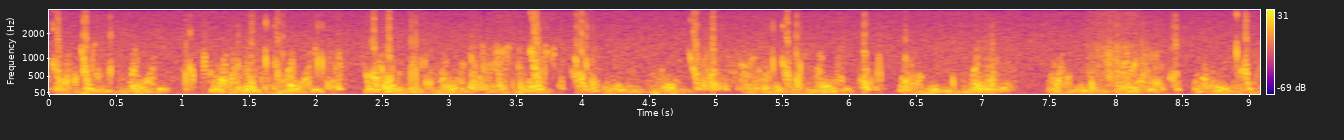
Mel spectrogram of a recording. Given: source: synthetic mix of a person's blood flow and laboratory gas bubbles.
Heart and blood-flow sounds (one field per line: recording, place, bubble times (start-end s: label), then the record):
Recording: Doppler ultrasound of blood flow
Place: precordium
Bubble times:
0.00-0.14 s: bubbles
0.21-0.49 s: bubbles
0.99-1.27 s: bubbles
1.35-1.77 s: bubbles
1.90-2.24 s: bubbles
2.34-2.63 s: bubbles
2.69-2.89 s: bubbles
3.12-3.88 s: bubbles
3.90-4.13 s: bubbles
4.78-5.70 s: bubbles
5.91-5.97 s: bubbles
6.06-6.28 s: bubbles
6.39-6.47 s: bubbles
6.74-6.82 s: bubbles
6.92-7.27 s: bubbles
7.77-8.49 s: bubbles
8.87-9.09 s: bubbles
From the record:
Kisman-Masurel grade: 343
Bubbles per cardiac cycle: rolling drumbeat, 9 or more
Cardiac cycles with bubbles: 100%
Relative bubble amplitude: loud (0.450 to 0.775)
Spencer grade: 3 (all of the cardiac periods contain showers or single bubble signals, but not dominating or overriding the cardiac motion signals)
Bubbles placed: only in the low amplitude regions of the cardiac cycle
